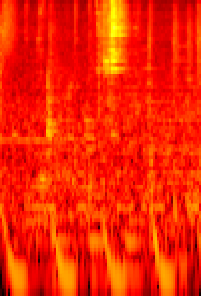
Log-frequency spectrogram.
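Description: Background music with a steady beat, over which thin aluminium beer-can pieces clink lightly as they are handled: a small click about half a second in and a brighter metallic clink about a second in.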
